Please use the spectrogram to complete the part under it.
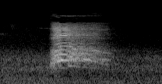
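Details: A young local fox calling in a yard, possibly a female calling for him, gives a single harsh, raspy scream lasting about half a second.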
